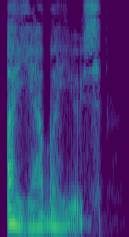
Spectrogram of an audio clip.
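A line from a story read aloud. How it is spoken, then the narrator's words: Whisper. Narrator (Russian): прошептал он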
